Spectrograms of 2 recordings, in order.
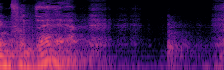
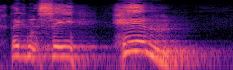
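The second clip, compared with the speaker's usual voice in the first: slow, higher, "him" hit hard; stress on him; 8 semitones higher, 4 dB louder, much slower than usual. Shown as a demonstration. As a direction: drag it out and land on "him". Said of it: "a thing that Greek does to emphasize something".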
